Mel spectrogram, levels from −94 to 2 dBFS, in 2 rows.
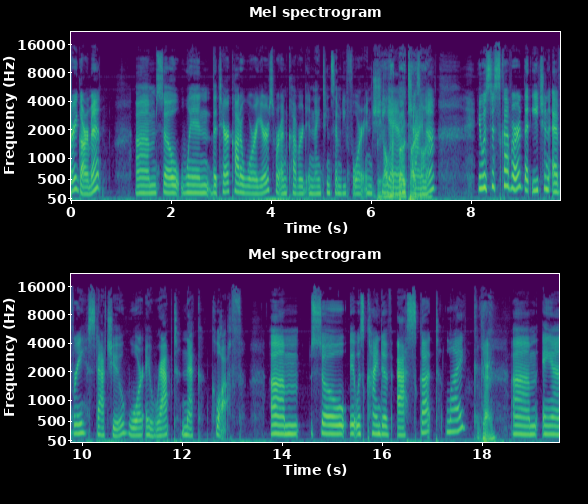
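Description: At 9.11 s a brief DAB burbling blip appears, and from 11.23 to 11.41 s a longer burst follows. Weak reception let bit errors slip past error correction into the MP2 data, so corrupted samples put short noise blips into single sub-bands and corrupted scale factors throw sub-bands up or down in level for up to a frame. On a spectrogram, isolated rectangular blocks flash in narrow bands, and the second, denser cluster fits roughly ten damaged frames.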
